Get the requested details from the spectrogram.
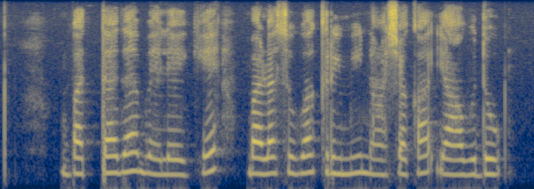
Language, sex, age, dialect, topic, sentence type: Kannada, female, 18-24, Dharwad Kannada, agriculture, question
